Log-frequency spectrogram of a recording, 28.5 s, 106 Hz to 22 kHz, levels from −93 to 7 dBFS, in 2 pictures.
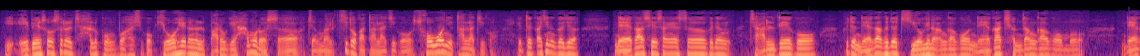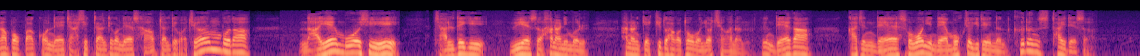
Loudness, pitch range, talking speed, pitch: -18 LUFS, 95-130 Hz, 315 characters per minute, 110 Hz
